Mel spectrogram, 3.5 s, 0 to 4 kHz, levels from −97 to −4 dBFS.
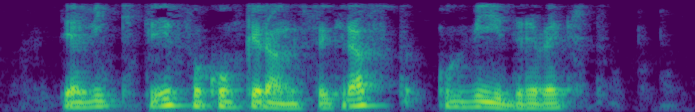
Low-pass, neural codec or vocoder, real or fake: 3.6 kHz; none; real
